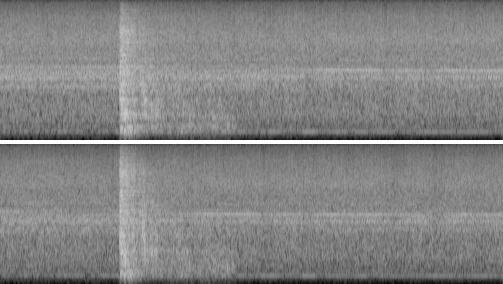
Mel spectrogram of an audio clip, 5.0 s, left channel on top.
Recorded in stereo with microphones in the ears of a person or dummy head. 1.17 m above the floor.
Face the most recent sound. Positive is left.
turn(degrees=-20)  # may be behind; listen again after turning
